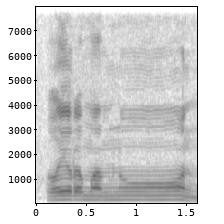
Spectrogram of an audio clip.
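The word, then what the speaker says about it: غَيْرَ مَمْنُونٍ: Ghaira mamnun, nunnya kalian panjang, mat arid sukun. Kalian dibaca panjang, jangan seperti ini membacanya.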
